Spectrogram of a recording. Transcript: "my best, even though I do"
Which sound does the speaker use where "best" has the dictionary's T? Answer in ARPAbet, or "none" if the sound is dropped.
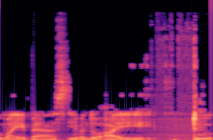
none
